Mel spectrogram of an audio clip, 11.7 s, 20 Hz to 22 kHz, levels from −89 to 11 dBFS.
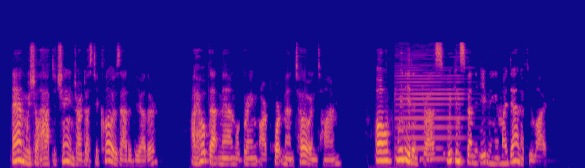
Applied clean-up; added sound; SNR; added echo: classical method spectral subtraction.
